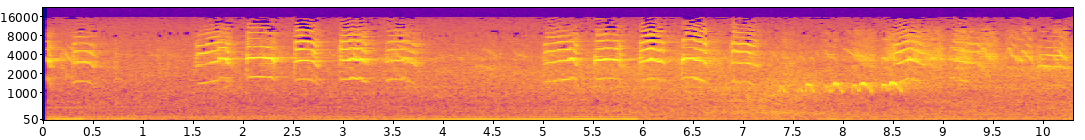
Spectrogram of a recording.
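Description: Harsh, loud bird screams repeated in bursts of several at a time, from a fight in which a large-billed crow attacks a male Asian koel; the screaming is the koel in distress. A quicker run of shorter, lower notes comes near the end.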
